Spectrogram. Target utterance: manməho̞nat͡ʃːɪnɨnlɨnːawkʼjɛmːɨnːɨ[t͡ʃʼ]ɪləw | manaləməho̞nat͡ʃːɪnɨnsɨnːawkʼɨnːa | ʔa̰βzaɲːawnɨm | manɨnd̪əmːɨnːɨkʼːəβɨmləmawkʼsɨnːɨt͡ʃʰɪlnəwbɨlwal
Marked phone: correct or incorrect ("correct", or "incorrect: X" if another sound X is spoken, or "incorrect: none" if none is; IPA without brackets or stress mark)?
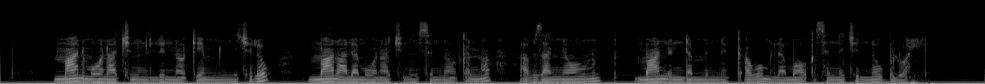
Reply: incorrect: t͡ʃ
